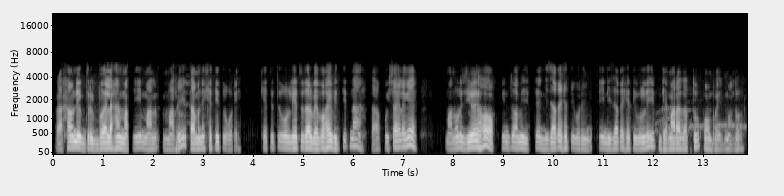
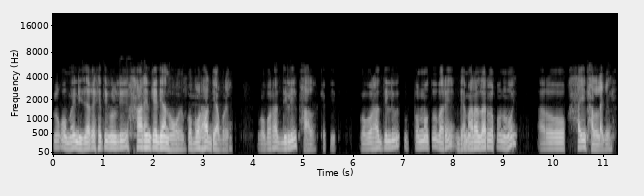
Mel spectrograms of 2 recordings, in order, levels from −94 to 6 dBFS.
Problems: none marked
